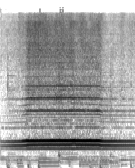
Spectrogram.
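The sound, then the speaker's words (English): A loud, sustained steam lunch whistle blows continuously for a few seconds, holding a steady bright tone with a hissing edge, swelling slightly and then easing off. “Lunch Whistle Special, let's go.”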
